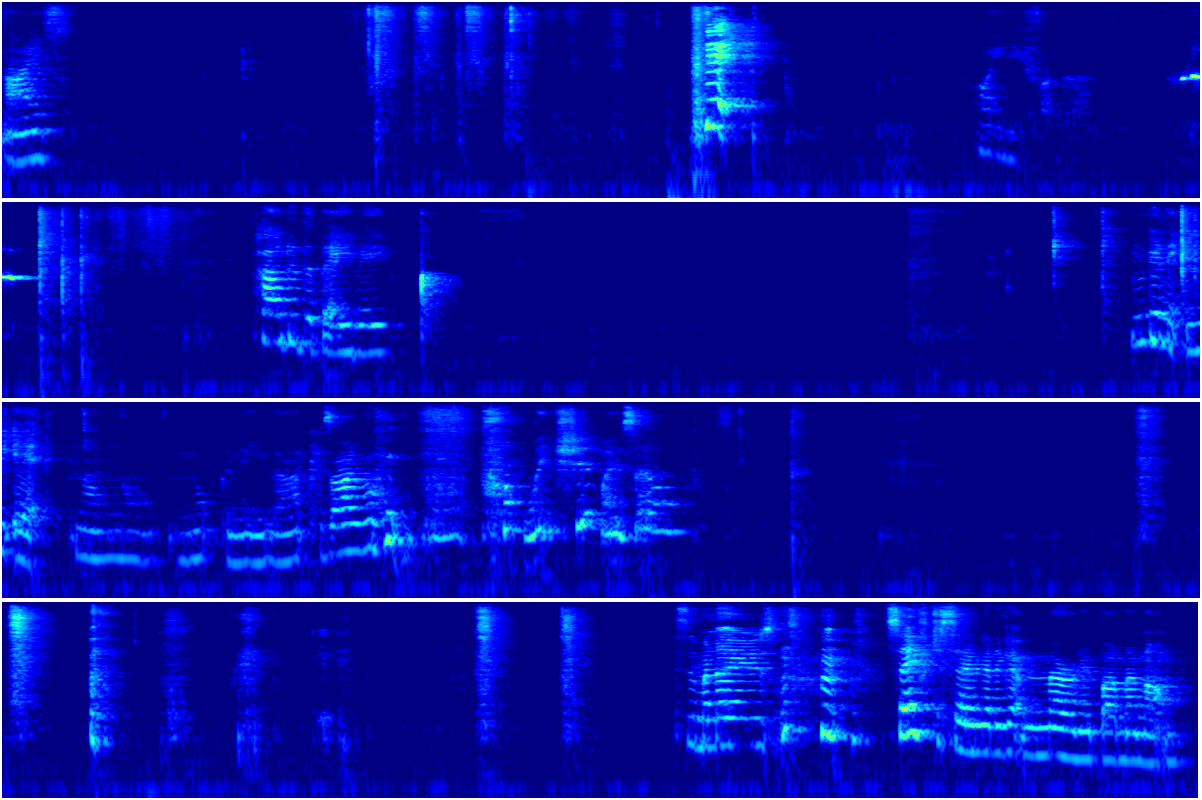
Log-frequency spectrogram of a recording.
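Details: Tourette syndrome with vocal tics occurring throughout, including sudden swearing, random phrases, and violent or aggressive tics.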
